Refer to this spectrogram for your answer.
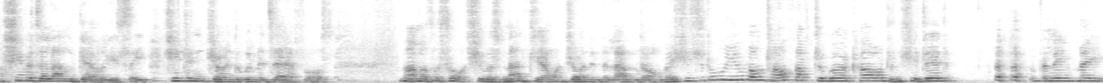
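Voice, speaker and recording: A woman speaks in a Yorkshire accent at a moderate pace. Her pitch is fairly high. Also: lively intonation. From Yorkshire, northern England. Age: 90s. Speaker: war veteran. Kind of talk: casual chat. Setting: at home with family, filmed.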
